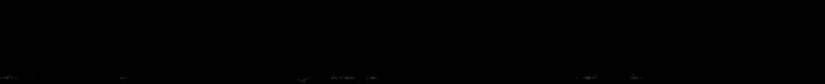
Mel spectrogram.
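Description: A middle-aged woman speaks quietly and calmly, close by.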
